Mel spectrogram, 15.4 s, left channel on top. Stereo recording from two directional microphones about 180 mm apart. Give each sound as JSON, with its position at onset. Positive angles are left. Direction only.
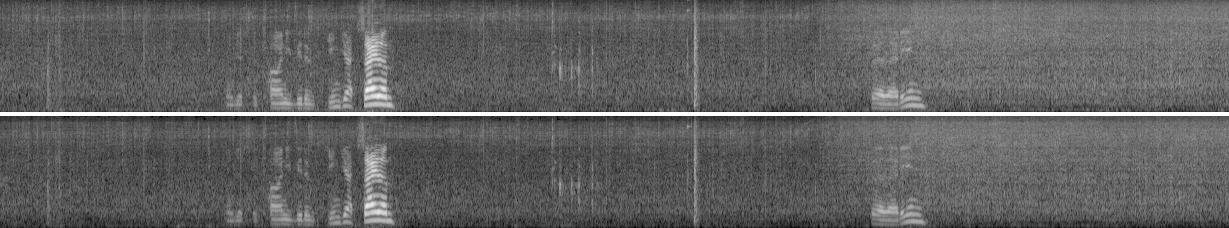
{"t": 3.4, "sound": "speech", "side_deg": -20}
{"t": 8.6, "sound": "a sound", "side_deg": 0}
{"t": 10.9, "sound": "rain", "side_deg": -5}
